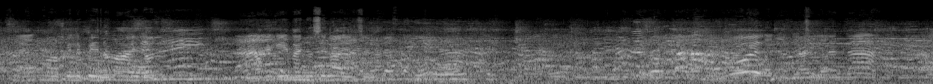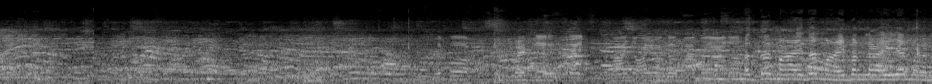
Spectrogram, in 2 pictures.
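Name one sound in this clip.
Many people chatter in a busy room.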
